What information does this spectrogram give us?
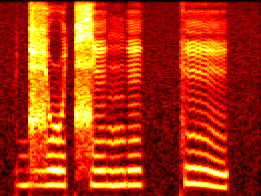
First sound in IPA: d͡ʑ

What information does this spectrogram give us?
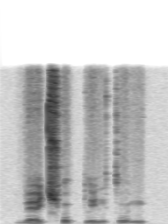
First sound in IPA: b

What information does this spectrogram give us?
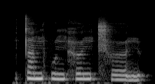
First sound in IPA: t̪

